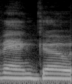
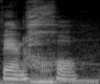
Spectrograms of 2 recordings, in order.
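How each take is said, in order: First: Gogh starts with a hard G sound. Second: Gogh starts with a throaty H sound. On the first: The speaker calls it wrong. "that's not how the G is pronounced" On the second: The speaker calls it right. "the G is actually pronounced like ho"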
